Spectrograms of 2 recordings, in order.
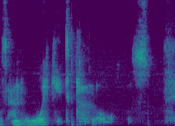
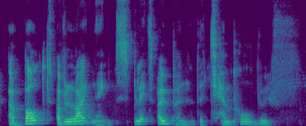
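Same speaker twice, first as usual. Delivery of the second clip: ordinary delivery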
